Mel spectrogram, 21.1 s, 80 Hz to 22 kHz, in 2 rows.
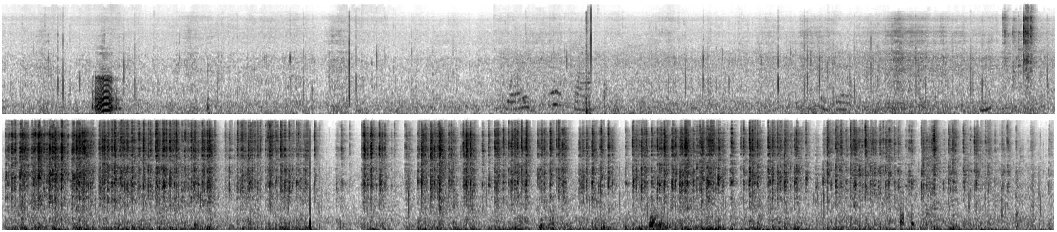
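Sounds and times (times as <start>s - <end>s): firework fizzing and crackling: 0.0s - 21.0s.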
